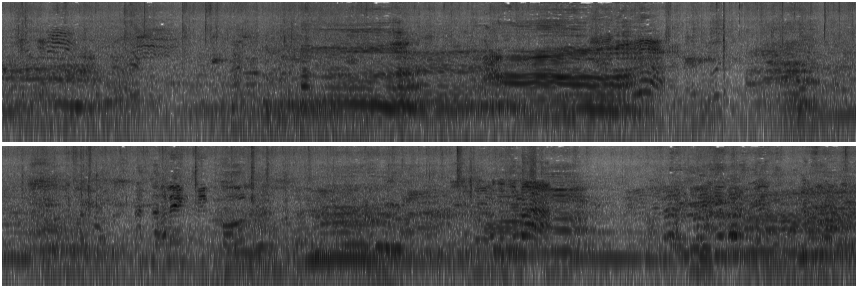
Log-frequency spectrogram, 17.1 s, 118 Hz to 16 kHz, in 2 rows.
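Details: Cattle market scene, 4 August 2025, where a Sahiwal bull calf went to a farmer from Dhaka: repeated bellowing moos with bending, wavering pitch rise above constant crowd murmur, and the calls overlap with other cattle and people talking.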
